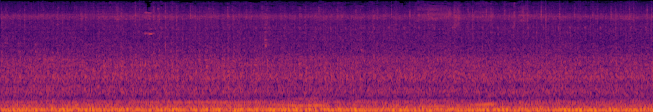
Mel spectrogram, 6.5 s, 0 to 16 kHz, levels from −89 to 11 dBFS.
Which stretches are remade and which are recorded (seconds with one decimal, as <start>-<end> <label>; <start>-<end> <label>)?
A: 0.0-0.9 recorded; 0.9-2.6 remade; 2.6-3.0 recorded; 3.0-3.6 remade; 3.6-4.4 recorded; 4.4-5.6 remade; 5.6-6.5 recorded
